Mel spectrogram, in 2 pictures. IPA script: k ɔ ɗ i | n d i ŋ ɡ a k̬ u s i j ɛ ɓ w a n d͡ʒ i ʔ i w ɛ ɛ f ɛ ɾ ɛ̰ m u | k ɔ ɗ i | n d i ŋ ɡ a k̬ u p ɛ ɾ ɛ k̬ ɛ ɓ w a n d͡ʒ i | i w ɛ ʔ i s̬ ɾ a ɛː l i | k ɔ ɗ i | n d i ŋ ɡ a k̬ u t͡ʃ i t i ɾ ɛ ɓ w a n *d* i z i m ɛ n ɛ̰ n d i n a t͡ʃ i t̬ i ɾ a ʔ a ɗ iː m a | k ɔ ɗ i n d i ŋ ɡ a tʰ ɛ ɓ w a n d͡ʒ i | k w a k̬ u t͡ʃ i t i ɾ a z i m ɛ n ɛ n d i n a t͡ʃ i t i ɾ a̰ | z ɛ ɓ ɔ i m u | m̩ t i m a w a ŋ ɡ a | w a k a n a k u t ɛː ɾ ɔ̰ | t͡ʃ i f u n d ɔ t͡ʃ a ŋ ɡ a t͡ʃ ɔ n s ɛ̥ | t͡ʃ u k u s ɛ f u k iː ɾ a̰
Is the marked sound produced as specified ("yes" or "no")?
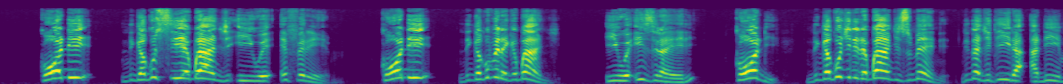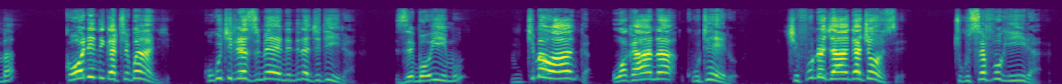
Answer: no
